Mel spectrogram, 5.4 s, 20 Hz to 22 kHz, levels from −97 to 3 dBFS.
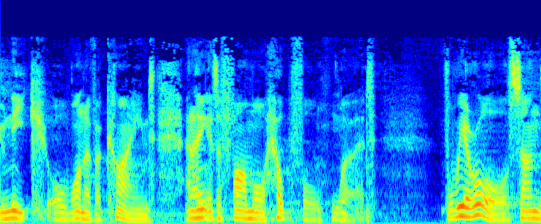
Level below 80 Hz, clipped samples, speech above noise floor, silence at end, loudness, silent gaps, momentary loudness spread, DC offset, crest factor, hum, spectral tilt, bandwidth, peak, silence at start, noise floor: -60 dBFS; under 0.1%; 29 dB; 0 s; -28 LUFS; none; 15 LU; 0.1%; 18 dB; none; -5 dB/octave; 11.5 kHz; -8 dBFS; 0 s; -56 dBFS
